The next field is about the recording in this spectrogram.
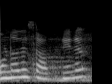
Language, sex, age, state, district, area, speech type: Punjabi, female, 18-30, Punjab, Jalandhar, urban, spontaneous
